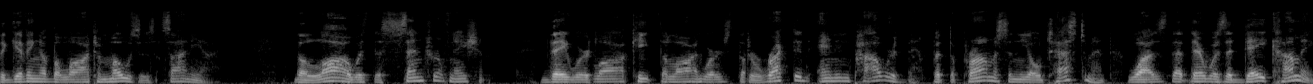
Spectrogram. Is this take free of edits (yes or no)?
no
